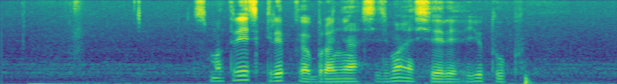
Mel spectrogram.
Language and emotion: Russian, neutral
